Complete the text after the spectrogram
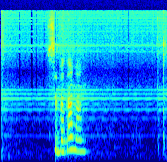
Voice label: sinhala suba gaman farewell goodbye safe travels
